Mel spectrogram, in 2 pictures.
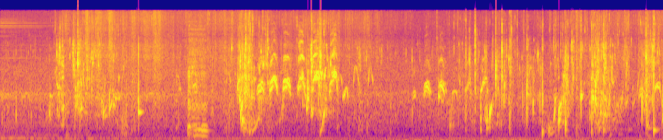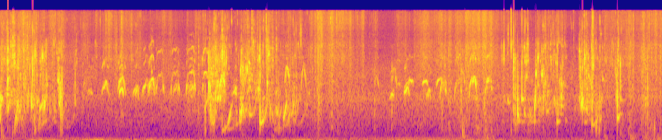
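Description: Goslings and a duckling splashing about in a shallow pan of water, with many short high peeping calls from the goslings throughout.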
